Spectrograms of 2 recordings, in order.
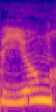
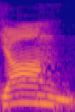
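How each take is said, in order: First: The vowel is a rounded 'oh' sound. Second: The vowel is an open 'ah' sound. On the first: The speaker calls it wrong. "এরপর ইয়ং হবে না" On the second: The speaker calls it right. "এটা হবে ইয়াং"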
